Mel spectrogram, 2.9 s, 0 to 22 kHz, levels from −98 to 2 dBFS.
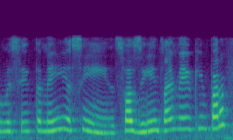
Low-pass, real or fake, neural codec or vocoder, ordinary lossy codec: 7.2 kHz; fake; codec, 16 kHz, 8 kbps, FunCodec, trained on Chinese and English, 25 frames a second; Opus, 24 kbps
